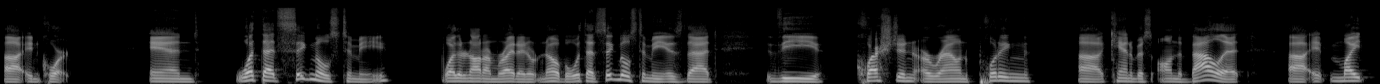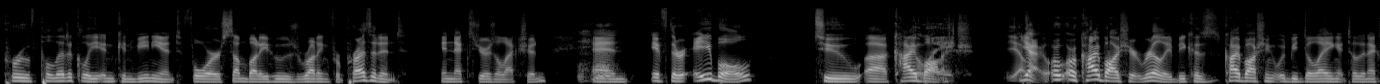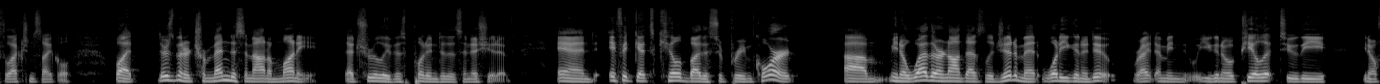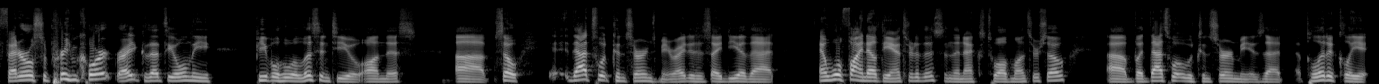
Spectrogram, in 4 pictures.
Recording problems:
none

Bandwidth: 14.5 kHz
